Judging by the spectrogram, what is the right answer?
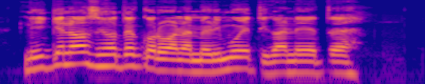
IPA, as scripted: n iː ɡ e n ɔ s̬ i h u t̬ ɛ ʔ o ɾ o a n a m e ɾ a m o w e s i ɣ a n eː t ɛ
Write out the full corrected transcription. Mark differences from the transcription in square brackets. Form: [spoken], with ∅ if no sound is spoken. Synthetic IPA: n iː ɡ e n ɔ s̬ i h [ɔ] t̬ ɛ [k] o ɾ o a n a m e ɾ [i] m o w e [t] i ɣ a n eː t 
